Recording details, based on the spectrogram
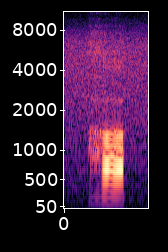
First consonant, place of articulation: glottal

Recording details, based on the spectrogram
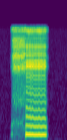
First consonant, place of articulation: glottal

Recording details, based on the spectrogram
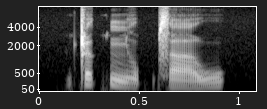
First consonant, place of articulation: retroflex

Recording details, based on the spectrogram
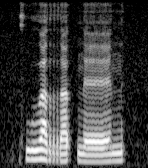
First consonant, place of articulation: velar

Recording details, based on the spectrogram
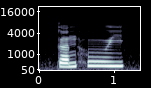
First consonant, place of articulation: velar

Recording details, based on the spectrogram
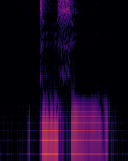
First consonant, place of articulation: alveolar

